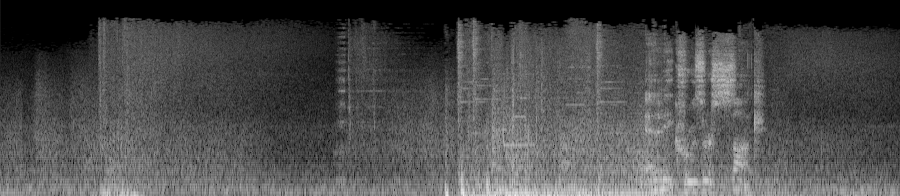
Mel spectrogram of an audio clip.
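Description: Shells splash into the water near a ship.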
